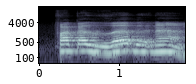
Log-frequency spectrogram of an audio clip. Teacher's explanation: Nah ini qalqalah juga, karena huruf ba sukun.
